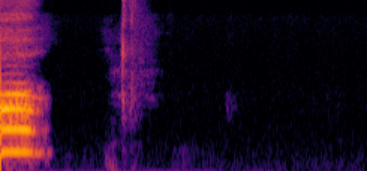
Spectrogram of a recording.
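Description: A man's brief hesitant "uh", then near silence broken only by one faint click just under a second in.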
